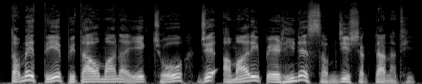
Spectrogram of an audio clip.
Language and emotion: Gujarati, disgusted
